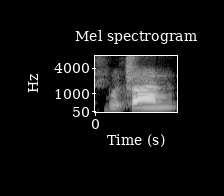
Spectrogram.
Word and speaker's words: Busan: call it Pusan National University because it was built maybe 80 years ago or something. So at that time Mm-hmm. it was P. Now the modern city of Busan is spelled with B.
